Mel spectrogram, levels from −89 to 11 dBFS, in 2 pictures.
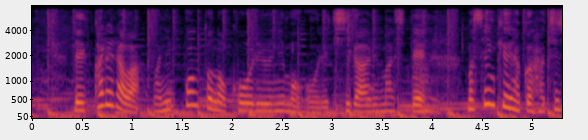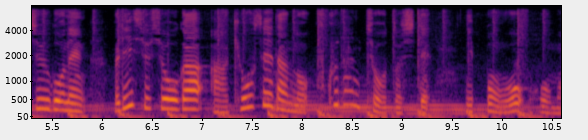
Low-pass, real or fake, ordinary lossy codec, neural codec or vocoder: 7.2 kHz; real; none; none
